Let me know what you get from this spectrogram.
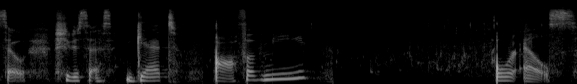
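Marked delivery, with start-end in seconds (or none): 1.3-5.8 slow whisper full of anger. In a role-play, [name] whispers back to Quinn, whose face is close, in an angry whisper. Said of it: "[name] just whispers back in a very um obviously she's angry".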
